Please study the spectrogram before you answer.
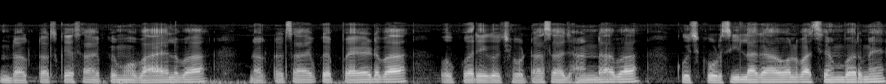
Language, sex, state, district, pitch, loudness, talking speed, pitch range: Bhojpuri, male, Bihar, Muzaffarpur, 105 Hz, -18 LUFS, 155 wpm, 100-115 Hz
